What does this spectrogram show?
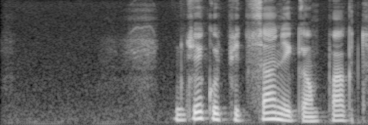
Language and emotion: Russian, neutral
